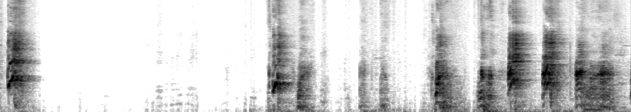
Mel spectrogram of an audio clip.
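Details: Boxer puppy barking while playing with a rabbit; a single rough bark opens, then after a pause comes a run of harsh, growly barks at roughly one and a half per second.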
